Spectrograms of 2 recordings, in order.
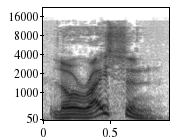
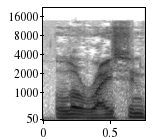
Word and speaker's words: Laurysen: Or Laurysen. Yes. How's my Dutch? That's also very good. Thank you. Yeah. Laurysen, of course, as in Lorrison Kitchens, Carp Road.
